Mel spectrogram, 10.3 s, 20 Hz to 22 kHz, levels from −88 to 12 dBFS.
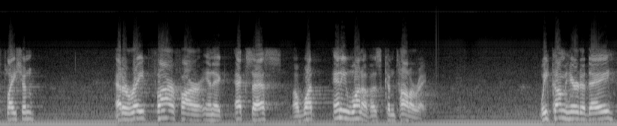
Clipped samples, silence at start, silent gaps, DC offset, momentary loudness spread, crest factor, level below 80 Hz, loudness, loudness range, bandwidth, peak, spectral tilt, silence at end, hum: under 0.1%; 0 s; none; under 0.1%; 20 LU; 14 dB; -32 dBFS; -14 LUFS; 4 LU; 6.8 kHz; -2 dBFS; -7.5 dB/octave; 0 s; 60 Hz at -35 dBFS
